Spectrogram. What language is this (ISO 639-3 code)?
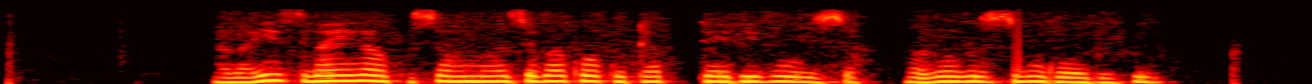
lug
